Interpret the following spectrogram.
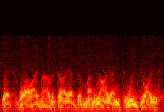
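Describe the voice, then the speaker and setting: An actor playing a gruff, short-tempered old sea captain with a sardonic, threatening way of talking in an old-time radio mystery. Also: male voice, sits low, very animated, moderate pace. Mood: gruff, self-satisfied. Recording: muffled noisy old radio recording.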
